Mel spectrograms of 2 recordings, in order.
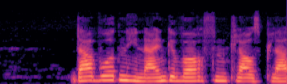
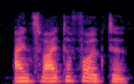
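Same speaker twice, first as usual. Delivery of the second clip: usual speaking voice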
